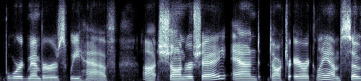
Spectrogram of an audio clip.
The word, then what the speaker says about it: Rochette: We have Sean Rochette and Dr. Eric Lamb. So Sean, would you like to introduce yourself to the group? Yeah, and so the last name's pronounced Rochette, just to clarify.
